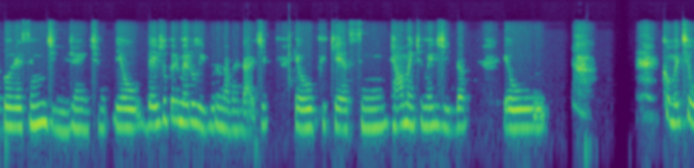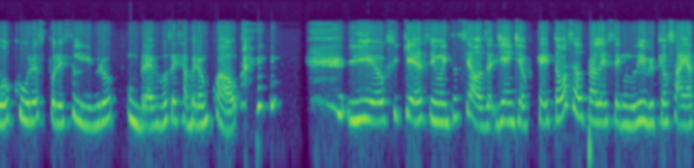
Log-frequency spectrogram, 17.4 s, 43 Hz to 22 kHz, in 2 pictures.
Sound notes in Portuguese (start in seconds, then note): 11.6 risadas; 12.3 suspirando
